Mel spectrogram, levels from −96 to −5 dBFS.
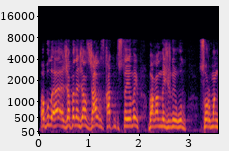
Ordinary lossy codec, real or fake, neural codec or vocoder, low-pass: none; real; none; none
